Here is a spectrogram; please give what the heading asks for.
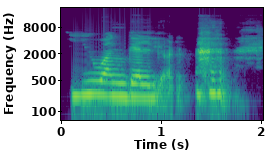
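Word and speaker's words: εὐαγγέλιον: a la 20 89 que se pronuncia y wang de lyon y significa la buena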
